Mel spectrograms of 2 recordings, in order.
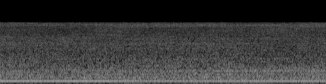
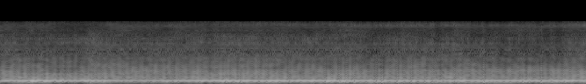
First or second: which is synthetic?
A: second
